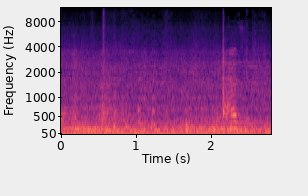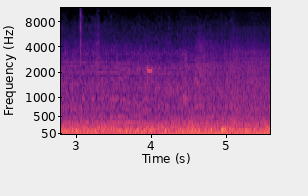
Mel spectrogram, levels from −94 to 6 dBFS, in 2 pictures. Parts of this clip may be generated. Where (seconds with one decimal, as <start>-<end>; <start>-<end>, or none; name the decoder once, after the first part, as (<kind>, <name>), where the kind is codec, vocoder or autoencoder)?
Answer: 0.0-0.9 (autoencoder, DAC-VAE); 1.4-2.2; 5.1-5.6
